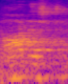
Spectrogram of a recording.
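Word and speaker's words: honest: ஹானஸ்ட் ஆனஸ்ட், அது silent H.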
